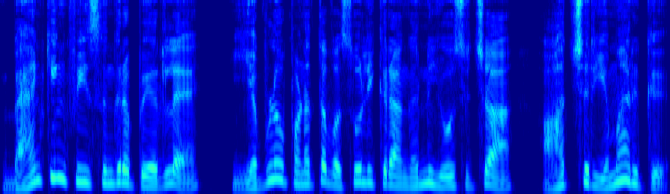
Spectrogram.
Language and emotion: Tamil, surprised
